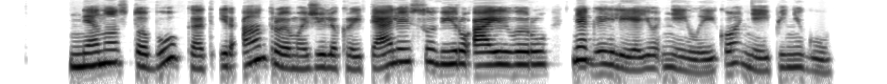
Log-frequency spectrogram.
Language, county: Lithuanian, Klaipėda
